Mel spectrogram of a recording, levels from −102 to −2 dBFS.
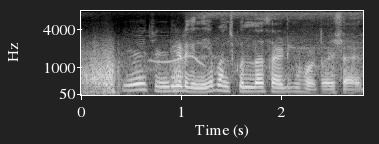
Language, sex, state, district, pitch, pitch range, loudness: Hindi, male, Chandigarh, Chandigarh, 170 Hz, 150-215 Hz, -16 LUFS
